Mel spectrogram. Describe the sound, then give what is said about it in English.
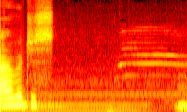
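A pet cat meowing repeatedly, giving a few short, clear cries close together in a brief moment. “Also, this is my cat Sasha. She's meowing a lot.”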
